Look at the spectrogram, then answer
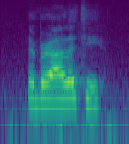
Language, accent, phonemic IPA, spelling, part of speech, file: English, US, /ˌlɪbəˈɹælɪti/, liberality, noun, En-us-liberality.ogg
- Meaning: 1. The property of being liberal; generosity; charity 2. A gift; a gratuity 3. Candor 4. Impartiality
